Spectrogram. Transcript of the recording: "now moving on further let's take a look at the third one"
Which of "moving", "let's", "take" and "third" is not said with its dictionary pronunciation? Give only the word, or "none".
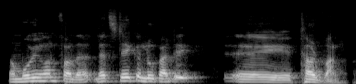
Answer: third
